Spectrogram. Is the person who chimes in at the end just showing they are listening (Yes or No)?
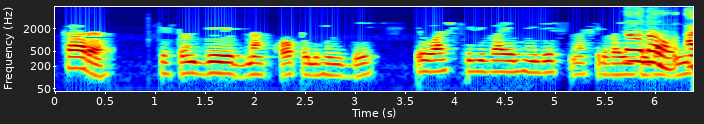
No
